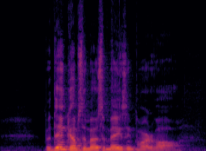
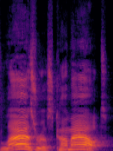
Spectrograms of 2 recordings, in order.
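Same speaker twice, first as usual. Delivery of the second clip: calling a name into the tomb, higher and louder; 8 semitones higher, 9 dB louder than usual. Acted. Jesus calls his dead friend out of the tomb, loud command. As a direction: summon him out with a loud, ringing call. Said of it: "in a loud voice".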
